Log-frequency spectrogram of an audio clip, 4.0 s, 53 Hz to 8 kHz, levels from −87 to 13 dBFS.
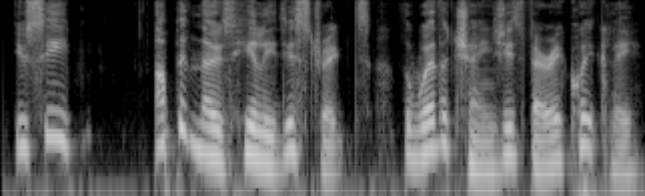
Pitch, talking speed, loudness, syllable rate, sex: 150 Hz, 180 wpm, -19 LUFS, 6.0 syllables/s, male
